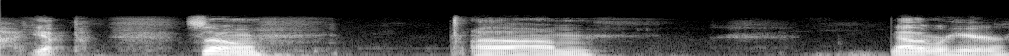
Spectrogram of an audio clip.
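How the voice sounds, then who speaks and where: In an ordinary speaking voice, a man at a fairly low pitch talks with ordinary pitch variation. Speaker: video podcast host. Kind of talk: casual chat. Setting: recording in his living room.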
